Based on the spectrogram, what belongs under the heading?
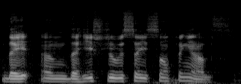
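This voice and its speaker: A man's voice: medium pitch, steady tone, a little fast, a bit bright. A man from Sweden with a Swedish accent, a native Swedish speaker, rambling in casual reaction commentary with broken English and many restarts. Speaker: streamer reacting to a video.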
